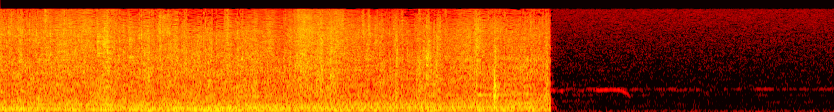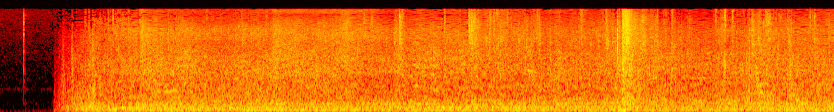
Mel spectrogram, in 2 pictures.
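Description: A heavy tank engine rumbles steadily.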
